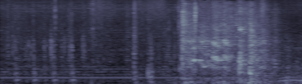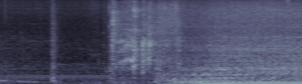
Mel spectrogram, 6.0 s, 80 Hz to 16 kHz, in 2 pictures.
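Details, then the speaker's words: 1993 Chevrolet Corvette C4 350 LT1, starting with the hood up. Clicks and a brief odd whirring crank, then it catches and idles. The starter sometimes sounds like this and is suspected to have a minor issue. "I think a SP starter might have a little bit of a thing going on. It kind of sounds like that every once in a while when you start it"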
